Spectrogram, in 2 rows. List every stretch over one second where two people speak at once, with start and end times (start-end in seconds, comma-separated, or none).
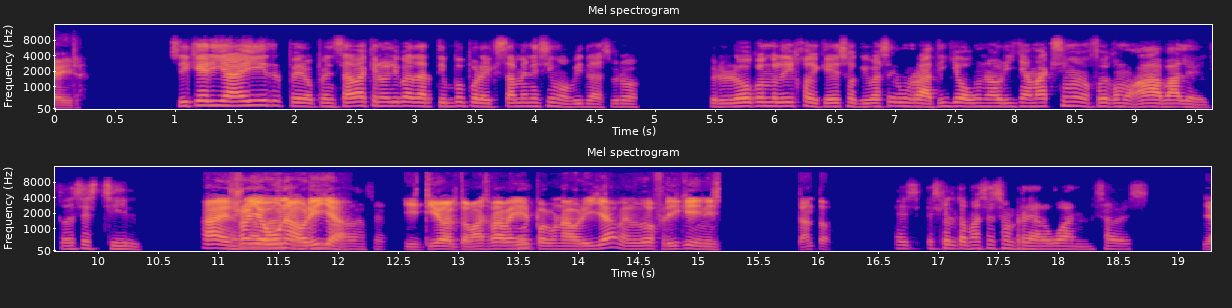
11.0-12.4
